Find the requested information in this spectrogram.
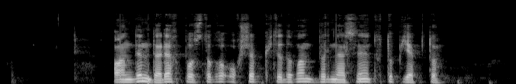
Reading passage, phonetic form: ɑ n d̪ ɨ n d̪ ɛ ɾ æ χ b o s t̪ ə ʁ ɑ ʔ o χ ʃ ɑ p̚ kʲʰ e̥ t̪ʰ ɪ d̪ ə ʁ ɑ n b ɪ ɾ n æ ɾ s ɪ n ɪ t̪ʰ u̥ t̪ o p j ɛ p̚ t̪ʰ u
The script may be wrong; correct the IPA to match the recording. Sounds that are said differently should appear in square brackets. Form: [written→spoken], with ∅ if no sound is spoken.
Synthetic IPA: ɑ n d̪ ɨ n d̪ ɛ ɾ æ χ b o s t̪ ə ʁ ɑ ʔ o χ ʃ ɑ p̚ kʲʰ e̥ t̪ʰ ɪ d̪ ə ʁ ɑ n b ɪ ɾ n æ ɾ s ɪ n ɪ t̪ʰ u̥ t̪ [o→u] p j ɛ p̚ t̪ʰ u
